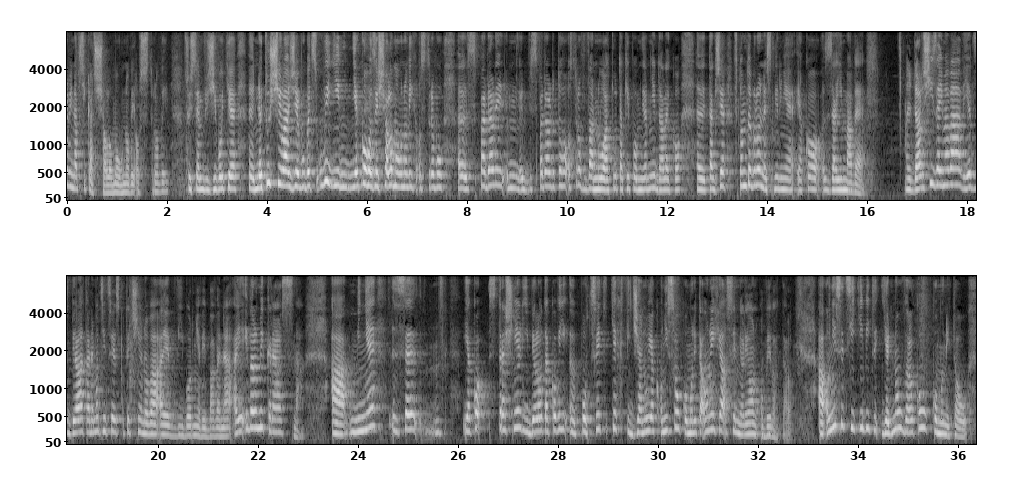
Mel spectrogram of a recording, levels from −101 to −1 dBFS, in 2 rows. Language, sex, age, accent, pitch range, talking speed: Czech, female, 50-69, native, 195-255 Hz, 130 wpm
